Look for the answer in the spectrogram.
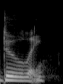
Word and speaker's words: Dula: Tom Dooley, and that is actually spelled Dula, D-U-L-A, but this is the Appalachian Mountain area, and so everybody pronounces that Dooley.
